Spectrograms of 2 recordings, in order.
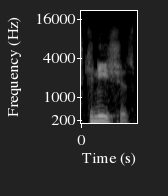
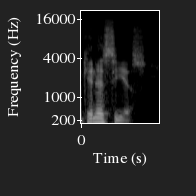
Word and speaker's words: Canisius: Well, I'm saying it incorrectly. It's Canisius, but I'm saying Canisius.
